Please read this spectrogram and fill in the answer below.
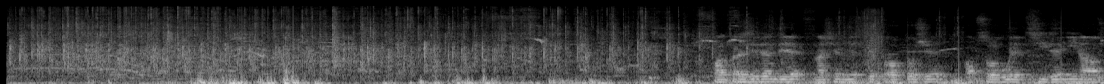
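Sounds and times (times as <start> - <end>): crowd clapping: 0.0 - 7.8.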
